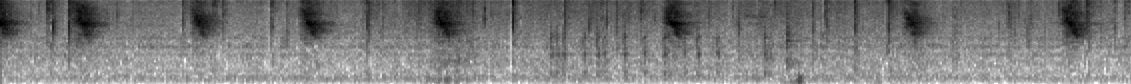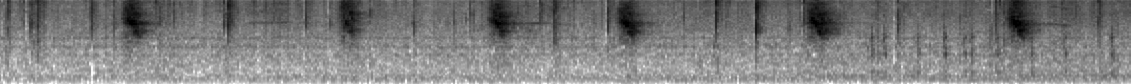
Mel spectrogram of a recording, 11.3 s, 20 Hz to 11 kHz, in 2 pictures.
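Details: Eurasian tree sparrow recorded on the afternoon of June 5, repeating brief, bright chirps roughly once a second in a steady series, with a soft thump near the middle and low background hum.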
